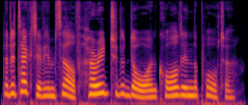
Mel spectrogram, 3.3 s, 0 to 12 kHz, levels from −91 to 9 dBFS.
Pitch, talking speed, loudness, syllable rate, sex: 220 Hz, 220 wpm, -16 LUFS, 6.0 syllables/s, female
